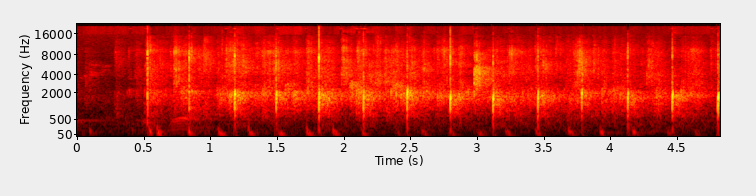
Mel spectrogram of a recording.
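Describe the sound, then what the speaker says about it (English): Audience at a dispensary fireside chat clapping in a rhythmic, fairly close round of applause, the claps steady and evenly paced for several seconds. "Can we please get a round of applause also for all of the amazing vendors here?"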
